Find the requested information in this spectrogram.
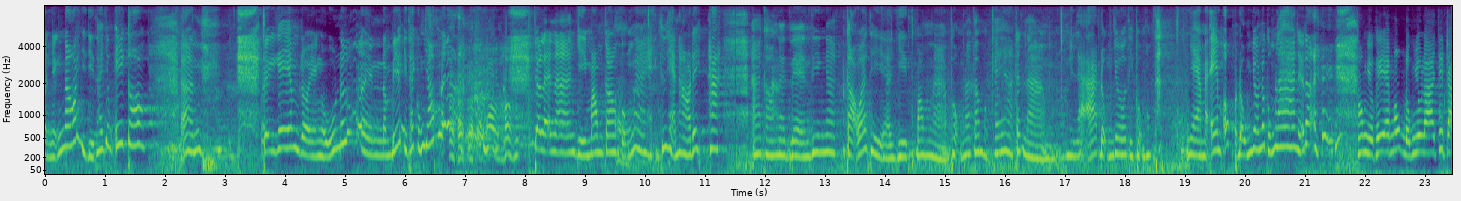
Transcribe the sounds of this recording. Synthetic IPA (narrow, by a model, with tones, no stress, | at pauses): ɔ˨˩ɲɨ̰˧˥ŋnɔ˨˦jzi˨˩zi˨˩t̪ʰə˨˦jzʊ˨˦wŋ͡mʔi˨˦kɔ˧n | ʔəː˨˩ | t͡ɕɔ˧kaː˨˦jʔɛ˧mzo˨˩jŋu˧˩˥nɨ˦˥ək̚zo˨˩jna˨˩mɓi˦˥ət̚zi˨t̪ʰə˨˦jkʊ̰˧˥ŋ͡mzə˨˦wŋ͡m̚nə˨˦ɗ | t͡ɕɔ˧le˧nʔəː˧˩zi˨˩ma˧wŋ͡mkɔ˧nkʊ̰˧˥ŋ͡mʔa˧˩ha̰˧˨kɨ˨˦ɦa̰ː˧˨naː˨˩wɗi˧haː˧ | ʔaː˨˩kɔ˨˩na˨˩ve˨˩˨vi˧ənʔaː˧kə̰˧˨wʔaː˨˦t̪ʰi˨˩ʔaː˨˩zi˨˩ma˧wŋ͡mnaː˨˩fʊ̰˧˨ŋ͡mnɔ˨˦kɔ˨˦mo˨˩t̚kaː˨˦jzə˦˥t̚laː˨˩ŋ˨˩la̰ː˧˨ɗʊ̰˧˨ŋ͡mzo˧t̪ʰi˨˩fʊ̰˧˨wŋ͡mhə˧wŋ͡mt̪ʰə˦˥t̚ɲaː˨˩maː˨˩ʔɛ˧mʔʊ˦˥k͡p̚ma˨˩ɗʊ̰˧˨ŋ͡mzo˧nɔ˨˦kʊ̰˧˥ŋ͡mlaː˧ne˧˦ɗɔ˨˦hə˧wŋ͡mɲi˨˩əwxi˧ʔɛ˧mʔʊ˦˥k͡p̚ɗʊ̰˧˨ŋ͡mzo˧laː˧t͡ɕɨ˨˦t͡ɕ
